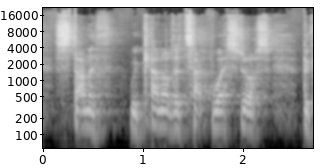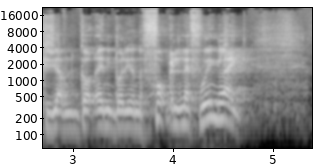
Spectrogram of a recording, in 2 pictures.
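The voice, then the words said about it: Put-on Geordie accent. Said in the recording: “I fucking love the Geordie accent ... because of his Geordie accent”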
